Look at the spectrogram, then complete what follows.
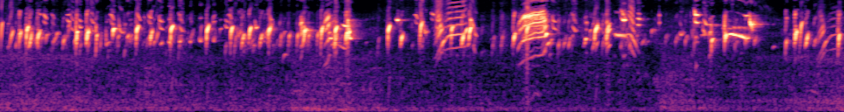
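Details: European goldfinch calls of mating readiness, prompting males to sing: continuous bright chirping and slurred twitters, broken by a few louder sweeping, tinkling phrases, with a quiet background.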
